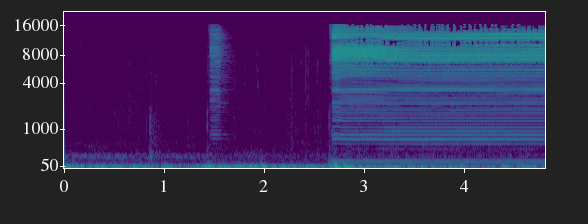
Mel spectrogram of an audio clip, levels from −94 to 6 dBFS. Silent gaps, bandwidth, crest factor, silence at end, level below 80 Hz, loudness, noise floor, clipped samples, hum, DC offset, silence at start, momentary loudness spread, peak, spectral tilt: none; 17 kHz; 26 dB; 0 s; -54 dBFS; -29 LUFS; -55 dBFS; under 0.1%; none; under 0.1%; 0 s; 19 LU; -10 dBFS; 1.5 dB/octave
